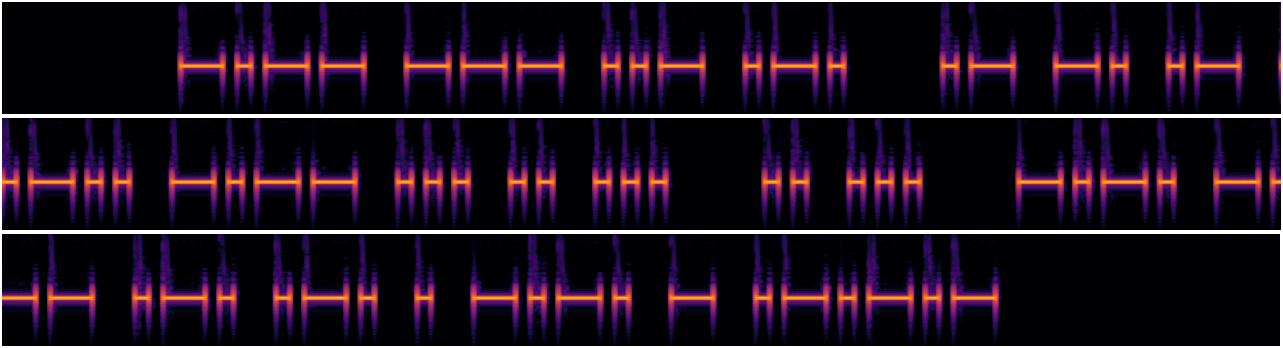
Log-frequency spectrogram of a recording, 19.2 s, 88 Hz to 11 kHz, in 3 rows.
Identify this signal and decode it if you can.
Morse code, heard as a keyed tone, about 17 wpm, 700 Hz. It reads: YOUR ANALYSIS IS CORRECT.
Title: Sentences from Top 1000 Words - Review Part 5 - 17wpm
